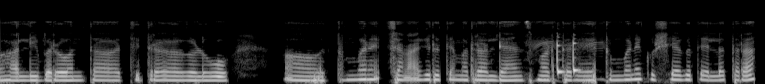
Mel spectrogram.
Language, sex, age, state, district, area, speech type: Kannada, female, 18-30, Karnataka, Mysore, urban, spontaneous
